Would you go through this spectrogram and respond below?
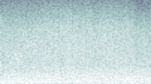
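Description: Rough river water rushing, a loud, steady, broadband roar of turbulent flow that holds unbroken throughout with no voices.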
